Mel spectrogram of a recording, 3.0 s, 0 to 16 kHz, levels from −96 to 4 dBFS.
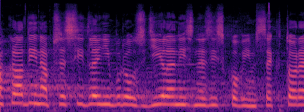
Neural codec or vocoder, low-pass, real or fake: none; 14.4 kHz; real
